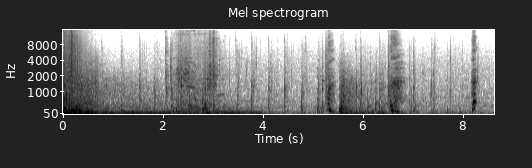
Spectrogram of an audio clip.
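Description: In Hogwarts Legacy, the Confringo fire spell is cast amid combat, producing several sharp, quiet blasts and whooshing bursts spaced irregularly over low rumbling game ambience.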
